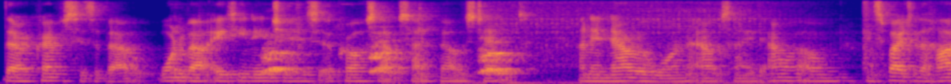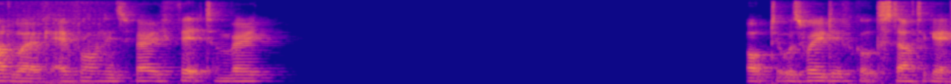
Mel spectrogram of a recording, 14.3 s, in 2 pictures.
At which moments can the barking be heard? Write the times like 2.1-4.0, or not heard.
1.2-4.0.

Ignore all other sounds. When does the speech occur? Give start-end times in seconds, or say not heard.
0.0-9.1, 12.7-14.2.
